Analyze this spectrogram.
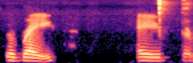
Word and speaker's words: Wraith: It's The Wraith, Abe. the Wraith. Yeah, Wraith. Okay. Great movie, even if I pronounced it wrong.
